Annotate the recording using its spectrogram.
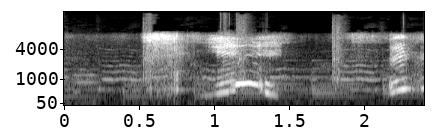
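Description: A small child's short vocal outbursts over steady background music: a breathy burst about half a second in, then a squeal that rises and falls in pitch.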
